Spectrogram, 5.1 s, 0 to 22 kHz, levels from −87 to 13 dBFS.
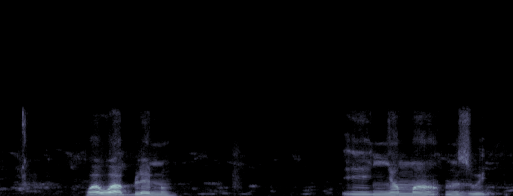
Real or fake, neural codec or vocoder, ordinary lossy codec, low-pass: real; none; Opus, 24 kbps; 9.9 kHz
